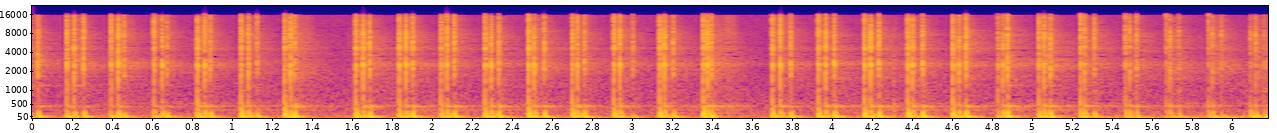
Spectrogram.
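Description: A green aluminum beverage can, held sideways, is tapped and scratched with fingertips and nails. Around 28 quick, dry taps sound in an uneven rhythm, each carrying a low thump and a bright, crisp tick that dies away almost instantly.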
